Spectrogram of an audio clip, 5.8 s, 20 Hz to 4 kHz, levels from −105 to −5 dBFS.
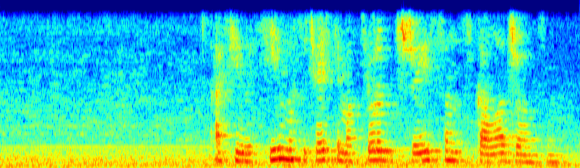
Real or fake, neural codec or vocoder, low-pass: real; none; 3.6 kHz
